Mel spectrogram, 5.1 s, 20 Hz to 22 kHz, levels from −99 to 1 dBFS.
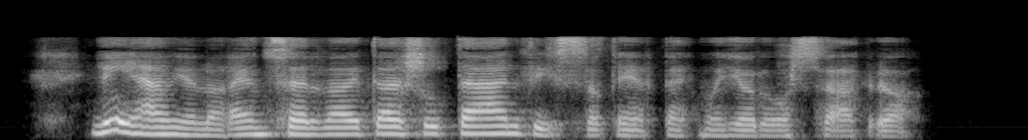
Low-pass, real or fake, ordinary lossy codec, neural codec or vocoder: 7.2 kHz; fake; AAC, 32 kbps; codec, 16 kHz, 1 kbps, FunCodec, trained on Chinese and English, 50 frames a second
